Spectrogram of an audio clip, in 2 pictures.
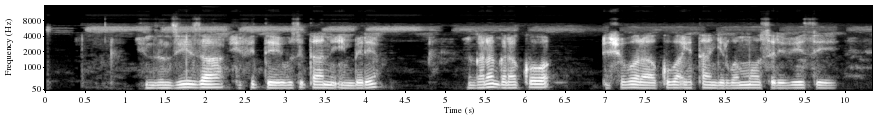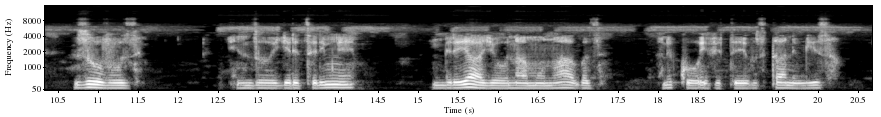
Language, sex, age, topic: Kinyarwanda, male, 25-35, health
